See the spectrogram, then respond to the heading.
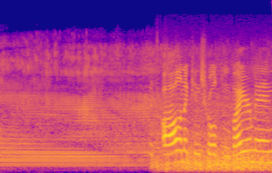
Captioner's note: engine revving fast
